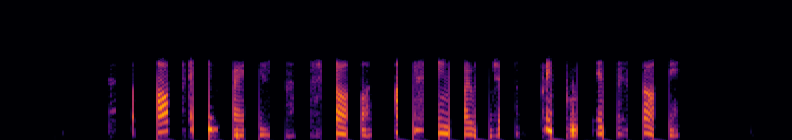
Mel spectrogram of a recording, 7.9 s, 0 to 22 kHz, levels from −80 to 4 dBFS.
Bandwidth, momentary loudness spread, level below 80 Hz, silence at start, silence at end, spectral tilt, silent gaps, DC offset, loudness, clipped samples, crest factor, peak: 4 kHz; 19 LU; -56 dBFS; 1.55 s; 1.15 s; -5 dB/octave; 3.02-3.10 s, 3.29-3.36 s, 3.80-3.88 s, 5.25-5.31 s, 6.35-6.39 s; under 0.1%; -24 LUFS; under 0.1%; 22 dB; -2 dBFS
